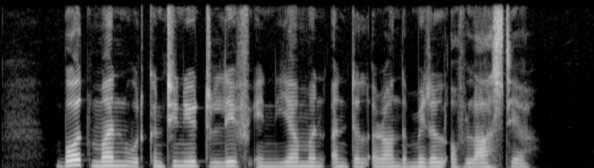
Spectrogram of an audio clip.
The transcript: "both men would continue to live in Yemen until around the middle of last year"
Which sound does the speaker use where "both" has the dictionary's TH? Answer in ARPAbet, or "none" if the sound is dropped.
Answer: T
